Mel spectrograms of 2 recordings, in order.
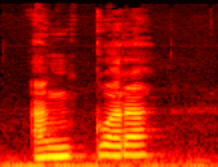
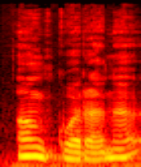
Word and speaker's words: âncora: Nós não pronunciamos âncora, mas âncora. O N não é pronunciado e o A é nasalizado.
